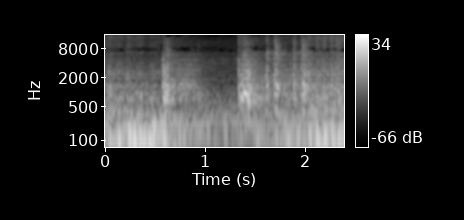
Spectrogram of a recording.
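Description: Low rumble of a moving motor scooter, its engine and wind on the microphone, dipping in level about a second in. A brief voice-like sound comes near the end.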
